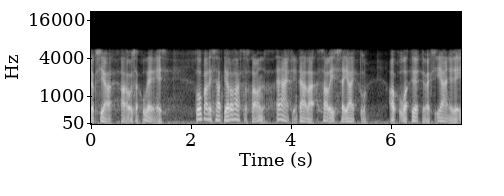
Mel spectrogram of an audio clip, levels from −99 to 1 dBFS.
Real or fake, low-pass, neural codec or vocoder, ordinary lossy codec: fake; 5.4 kHz; autoencoder, 22.05 kHz, a latent of 192 numbers a frame, VITS, trained on many speakers; none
